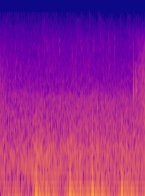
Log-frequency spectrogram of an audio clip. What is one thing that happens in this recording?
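Heavy footsteps thud on the ground.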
